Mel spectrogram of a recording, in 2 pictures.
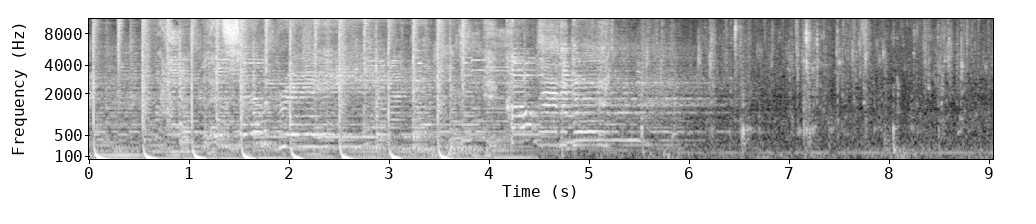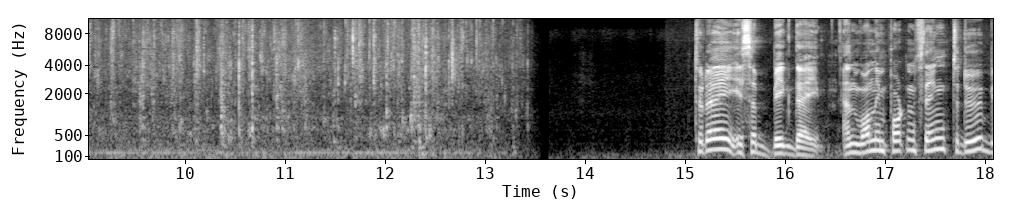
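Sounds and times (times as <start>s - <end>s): song playing: 0.0s - 6.5s
water lapping against boat: 5.3s - 13.6s.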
